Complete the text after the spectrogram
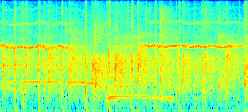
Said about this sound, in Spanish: ¡Un aplauso!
